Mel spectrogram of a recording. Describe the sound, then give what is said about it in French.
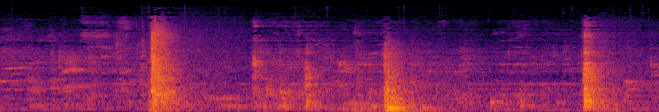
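A door opens as someone enters a Torah class already in progress, with a few sharp knocks and clunks spaced a second or two apart over a low background murmur of voices in the room. “Non, écoute, sérieusement, ferme la porte, écoute, plus personne ne rentre, on ne peut pas étudier comme ça.”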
